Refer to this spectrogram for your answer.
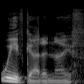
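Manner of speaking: mock AI-style voice. Quoting a line from a film trailer, imitating the trailer's AI voice. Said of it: "And the AI voice goes".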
